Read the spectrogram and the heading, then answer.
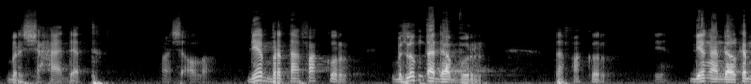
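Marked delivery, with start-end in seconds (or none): none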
